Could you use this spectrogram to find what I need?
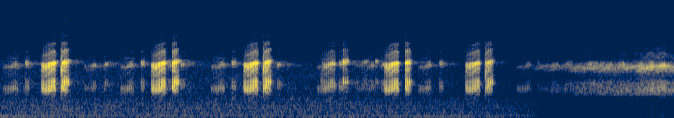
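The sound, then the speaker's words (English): Pacific chorus frogs calling: six loud, raspy two-part croaks in a steady rhythm, then a softer, drawn-out continuous trill. No voices are heard. “These are Pacific chorus frogs, once prolific and common around California, and providing an outdoor nighttime soundtrack for many Hollywood movies.”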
